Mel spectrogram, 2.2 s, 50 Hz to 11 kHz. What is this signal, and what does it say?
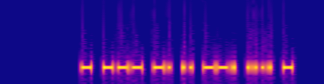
Morse code, heard as a keyed tone, about 52 wpm, 700 Hz. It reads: TONIGHT
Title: Sentences from Top 600 Words - New Word Drill - 50wpm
